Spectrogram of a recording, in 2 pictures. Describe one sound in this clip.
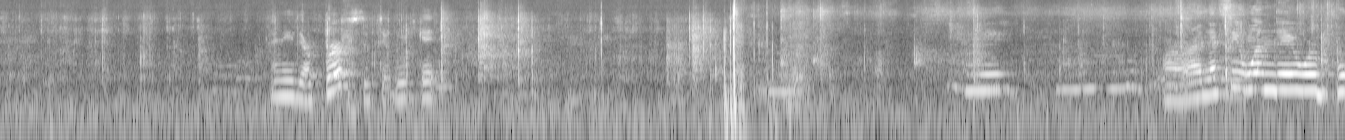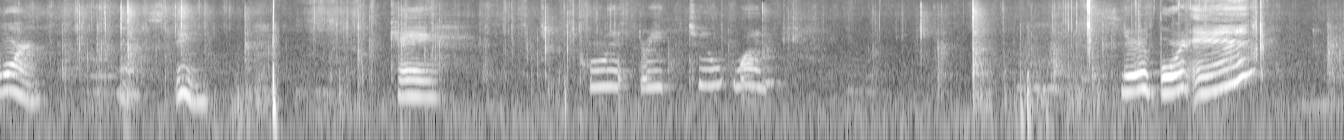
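Paper crinkles and tears in a child's hands.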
